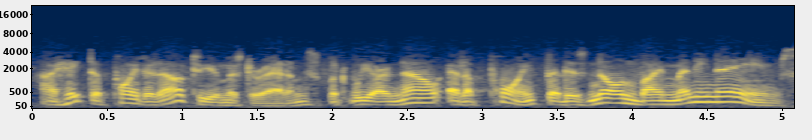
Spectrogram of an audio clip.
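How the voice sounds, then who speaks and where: An actor playing a streetwise, grimly vengeful federal agent in 1970s radio drama, with tough, clipped, colloquial delivery. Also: male voice, fairly low pitch, very animated, fairly quick, husky, heavily acted. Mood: firm, persuasive. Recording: muffled vintage radio recording, faint hiss.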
